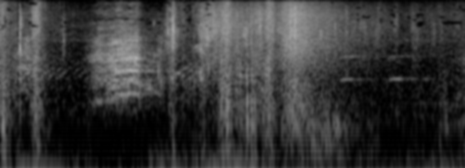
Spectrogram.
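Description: A blade swishes through leafy plants.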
